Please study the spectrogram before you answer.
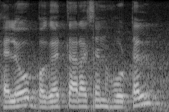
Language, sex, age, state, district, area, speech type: Sindhi, male, 18-30, Maharashtra, Mumbai Suburban, urban, spontaneous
